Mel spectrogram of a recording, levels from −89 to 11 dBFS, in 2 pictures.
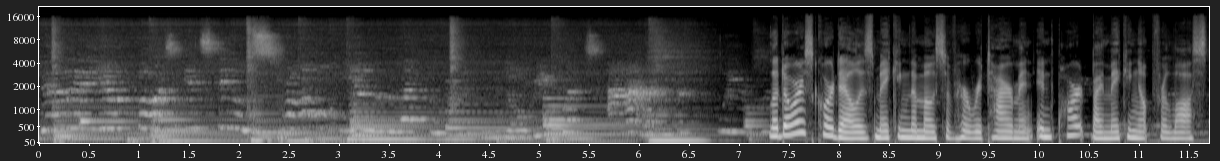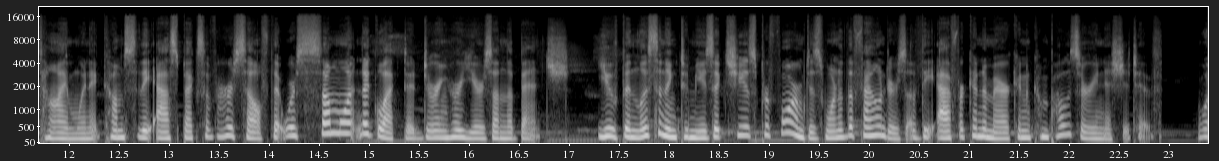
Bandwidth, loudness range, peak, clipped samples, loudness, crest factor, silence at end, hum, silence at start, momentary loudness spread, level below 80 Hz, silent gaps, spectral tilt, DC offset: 16 kHz; 7 LU; -2 dBFS; under 0.1%; -20 LUFS; 18 dB; 0 s; none; 0 s; 12 LU; -50 dBFS; none; -6 dB/octave; under 0.1%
